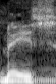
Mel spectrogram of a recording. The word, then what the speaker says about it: Myss: get you there okay it's pronounced mace it's spelled m-y-s-s yeah and that's important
